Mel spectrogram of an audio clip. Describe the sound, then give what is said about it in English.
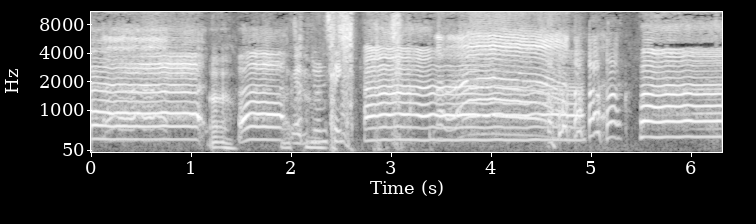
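A goat bleats loudly and repeatedly in long, wavering, almost human-sounding cries, with brief breaks between calls and no other sounds around it. “give me a goat any day”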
